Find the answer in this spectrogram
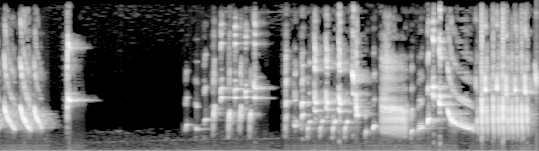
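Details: A pet male goldfinch of the Algerian Parva form gives a short trill and a lone whistle, then after a pause a rich run of twittering trills, slurred whistles and buzzy notes, against low hum.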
